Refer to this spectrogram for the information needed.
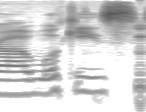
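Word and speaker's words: Wookiee: Or the other Wookiees. – Mm-hmm. Wanted to get back Wookie. – To Kashyyyk. – Yeah. Did you notice they pronounced it Wookie? – Yeah, they pronounced it like the proper way.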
